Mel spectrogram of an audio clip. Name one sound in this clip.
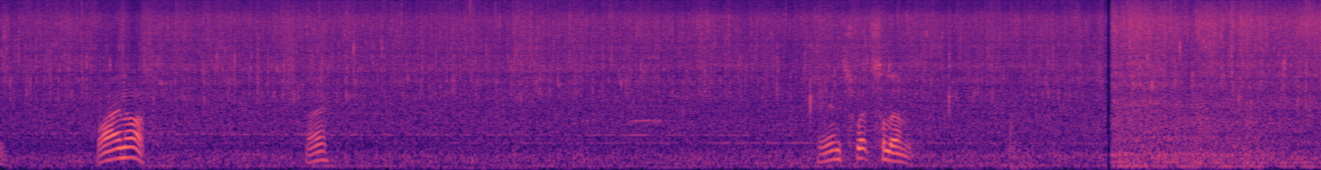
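Water splashes steadily from a fountain into a basin.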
